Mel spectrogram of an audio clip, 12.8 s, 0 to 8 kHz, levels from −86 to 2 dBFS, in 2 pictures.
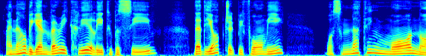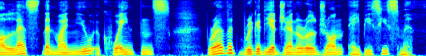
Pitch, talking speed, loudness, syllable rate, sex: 120 Hz, 135 wpm, -21 LUFS, 4.3 syllables/s, male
